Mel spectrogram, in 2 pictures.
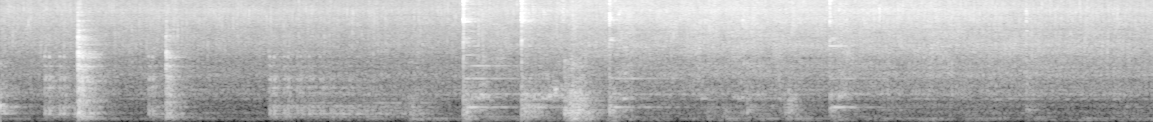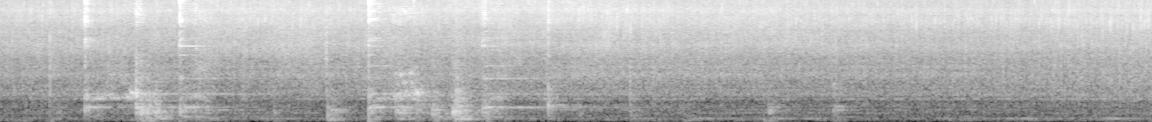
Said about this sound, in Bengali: মশলাগুলো ভালো করে ভাজা হয়ে যাক। দেখতেই পাচ্ছ তেল ছেড়ে দিচ্ছে মশলা থেকে।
